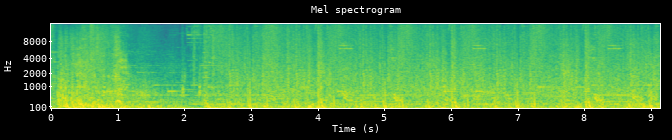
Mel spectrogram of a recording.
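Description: Loud, dense bursts of explosions and crashing impacts fill the whole stretch, thudding continuously with no letup, from bombs going off in the video game Genshin Impact.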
